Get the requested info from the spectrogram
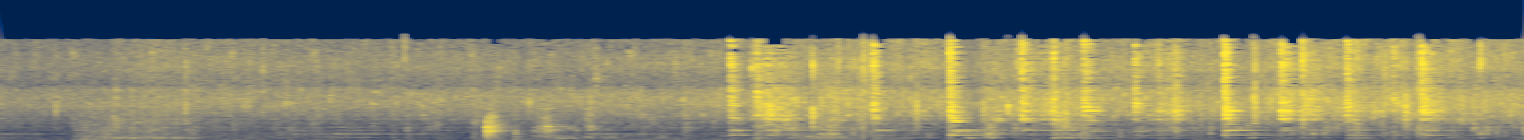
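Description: Hot oil sizzling in an aluminium pot as garlic is added to frying peanuts and cashews, with a sharp knock about three seconds in. From about halfway, a metal slotted spoon stirs them, scraping and clicking against the pot.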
